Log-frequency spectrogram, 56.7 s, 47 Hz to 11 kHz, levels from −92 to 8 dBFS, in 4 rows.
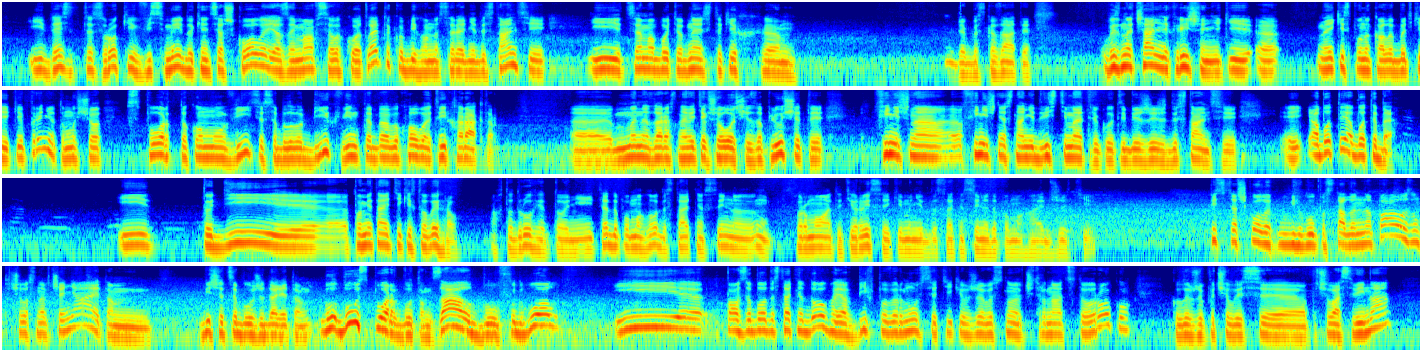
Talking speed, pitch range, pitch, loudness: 145 wpm, 120-150 Hz, 135 Hz, -21 LUFS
